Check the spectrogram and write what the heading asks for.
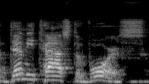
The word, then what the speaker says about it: Demitasse: Am I pronouncing that right? Yeah, Demitasse Divorce.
